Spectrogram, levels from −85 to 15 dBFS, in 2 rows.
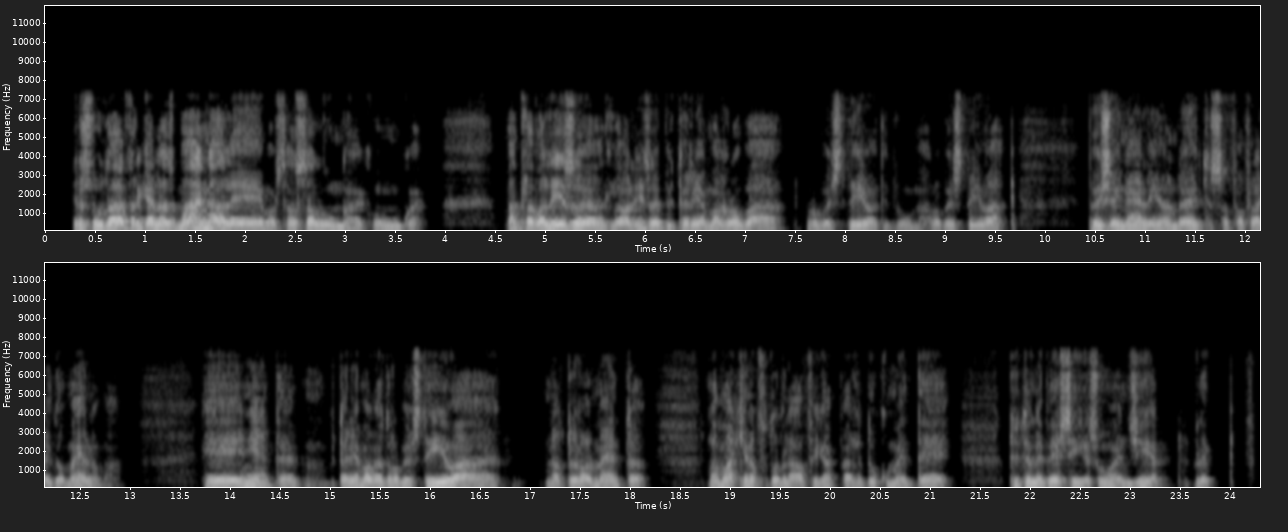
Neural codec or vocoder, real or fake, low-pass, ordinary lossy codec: codec, 16 kHz, 16 kbps, FreqCodec, larger model; fake; 7.2 kHz; none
